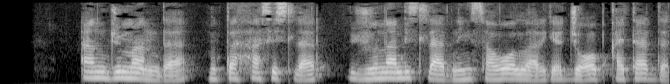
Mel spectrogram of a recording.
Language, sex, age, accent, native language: Uzbek, male, 25-34, Samarqand, Uzbek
